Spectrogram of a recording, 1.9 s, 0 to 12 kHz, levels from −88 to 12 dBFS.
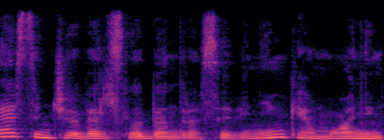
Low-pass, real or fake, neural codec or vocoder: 10.8 kHz; real; none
